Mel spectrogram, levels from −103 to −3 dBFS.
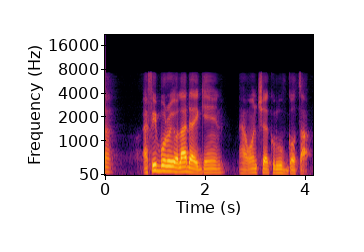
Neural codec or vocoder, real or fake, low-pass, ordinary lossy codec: codec, 16 kHz, about 1 kbps, DyCAST, with the encoder's durations; fake; 7.2 kHz; none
